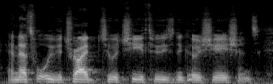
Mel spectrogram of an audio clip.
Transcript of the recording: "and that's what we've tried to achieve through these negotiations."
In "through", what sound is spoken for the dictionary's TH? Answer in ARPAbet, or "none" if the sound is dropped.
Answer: TH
